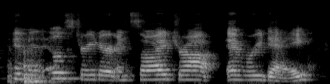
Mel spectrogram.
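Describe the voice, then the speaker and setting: In a room with audible echo and light background noise, a woman speaks at a moderate pace. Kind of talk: storytime read-aloud and chat with children. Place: home room. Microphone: webcam.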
